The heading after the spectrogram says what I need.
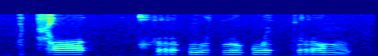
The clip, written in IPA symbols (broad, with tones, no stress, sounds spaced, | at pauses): t͡ɕ ɔː˦˥ t̚ | kʰ r o˥˩ k̚ m uː˥˩ t̚ l u˥˩ ʔ w e˥˩ k̚ p r o˥˩ m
